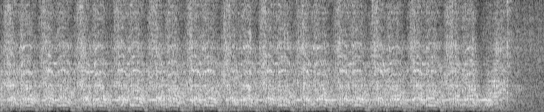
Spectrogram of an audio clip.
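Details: VW diesel (Mazda offroad build): steady strong cranking near three beats a second, never catches; injection pump drained of fuel months ago and being bled by cranking, returns now bleeding; starter getting very warm.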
